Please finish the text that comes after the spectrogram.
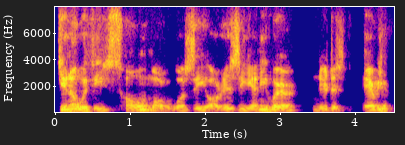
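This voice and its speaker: Man acting mellow, concerned coworker, muffled. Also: lowish voice, moderate pace, natural voice. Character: concerned male coworker asking after family. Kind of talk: live table read of screenplay.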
